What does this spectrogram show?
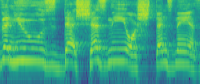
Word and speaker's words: Szczęsny: Now, beginning this video with the news that Szczesny or Szczęsny, as it's correctly pronounced, apparently, I think I've gotten the confirmation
